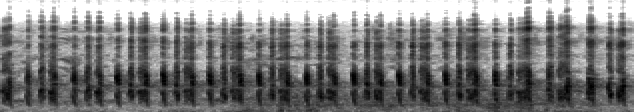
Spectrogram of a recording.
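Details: A male chukar gives a steady stream of hard, clucking chuk syllables in quick succession, about four per second, mid-pitched with a slightly brighter edge, running without pause.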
